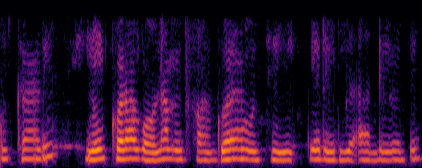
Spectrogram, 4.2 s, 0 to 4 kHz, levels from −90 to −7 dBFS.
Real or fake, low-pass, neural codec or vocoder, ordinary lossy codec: fake; 3.6 kHz; codec, 24 kHz, 1.5 kbps, HILCodec; none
